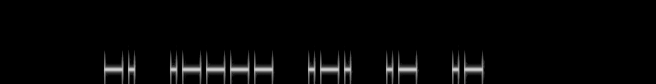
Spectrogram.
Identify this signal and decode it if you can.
Morse code, heard as a keyed tone, about 20 wpm, spaced as for 15 wpm, 700 Hz. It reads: N1RAA
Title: 088 Lesson 15g - Number 5 - Call Signs 20wpm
